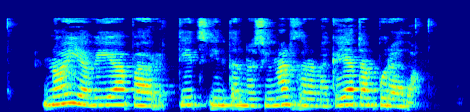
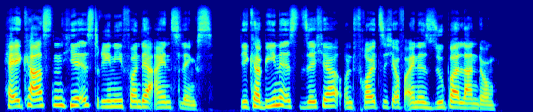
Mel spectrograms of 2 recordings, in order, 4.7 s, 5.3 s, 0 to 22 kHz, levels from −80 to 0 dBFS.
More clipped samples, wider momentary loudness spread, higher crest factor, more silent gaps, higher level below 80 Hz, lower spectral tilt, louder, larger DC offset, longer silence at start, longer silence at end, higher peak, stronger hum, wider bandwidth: neither; about the same, 11 LU vs 9 LU; about the same, 18 dB vs 22 dB; neither; about the same, -76 dBFS vs -72 dBFS; about the same, -3 dB/octave vs -2.5 dB/octave; about the same, -25 LUFS vs -24 LUFS; neither; about the same, 0.1 s vs 0.05 s; about the same, 0.35 s vs 0.4 s; about the same, -6 dBFS vs -4 dBFS; neither; second, 12 kHz vs 18 kHz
